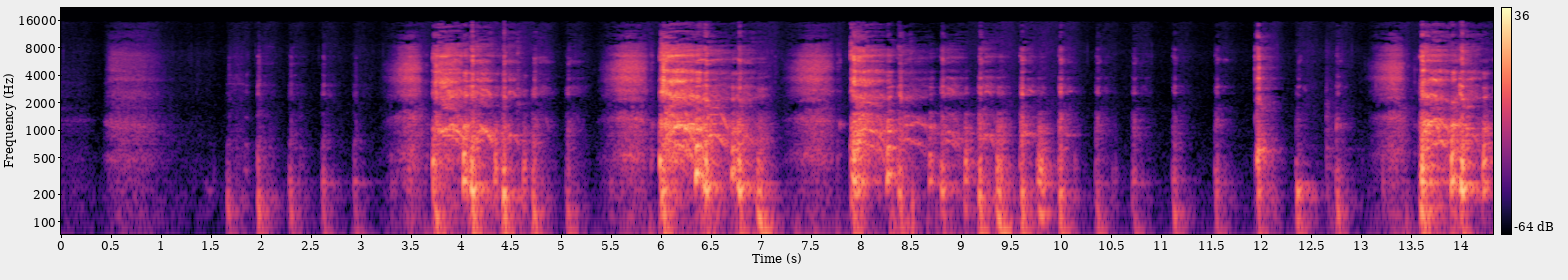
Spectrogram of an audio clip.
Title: Cross Dressing Coughing 100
